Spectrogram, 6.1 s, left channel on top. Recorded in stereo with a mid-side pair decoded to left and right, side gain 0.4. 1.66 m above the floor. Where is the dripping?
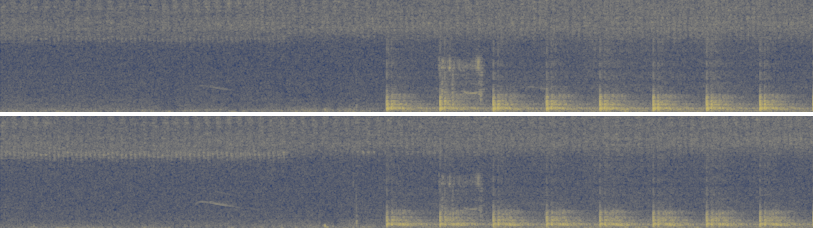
35° left, 4.5 m.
